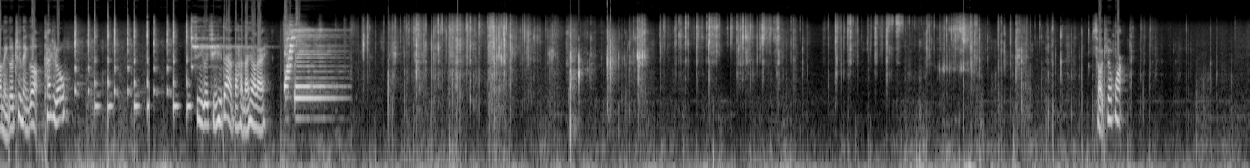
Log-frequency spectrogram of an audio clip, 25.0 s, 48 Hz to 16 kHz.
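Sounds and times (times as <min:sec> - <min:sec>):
candy wrapper tearing and crinkling: 0:07.0 - 0:21.9, 0:22.5 - 0:23.2.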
